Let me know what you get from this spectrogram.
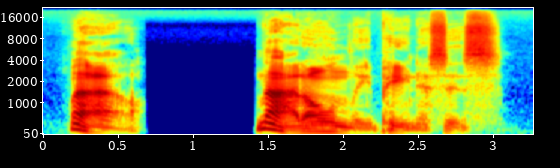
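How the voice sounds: A put-on character voice with a bright, sharp tone, very wide pitch swings and a very slow pace, on a very clean recording with a silent background. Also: man, low pitch for a man.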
